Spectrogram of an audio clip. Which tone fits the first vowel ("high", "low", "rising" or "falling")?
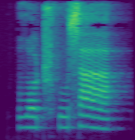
low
